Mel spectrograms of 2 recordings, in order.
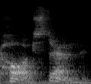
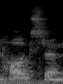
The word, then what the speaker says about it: Hagstrom: Builders in Europe had a different response, however, and one of these brands was Hagstrom, or Hagstrom, if you want to pronounce it correctly. It was founded by Albin Hagstrom in 1925 in Älvdalen in Sweden.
